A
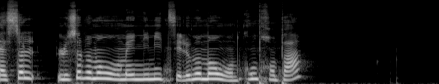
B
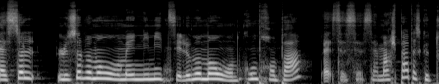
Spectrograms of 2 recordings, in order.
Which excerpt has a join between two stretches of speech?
B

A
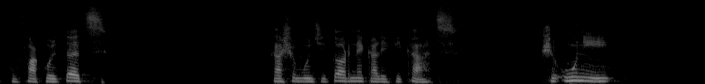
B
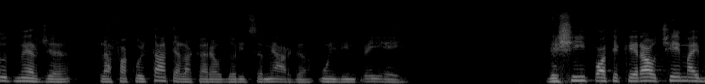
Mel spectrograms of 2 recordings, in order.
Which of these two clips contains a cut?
A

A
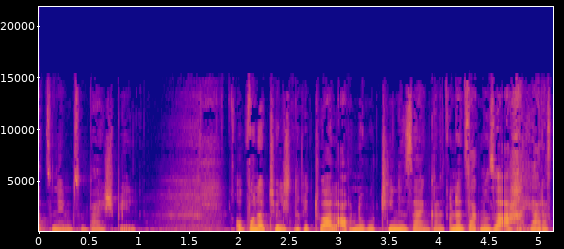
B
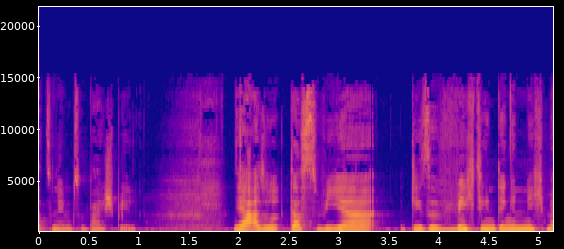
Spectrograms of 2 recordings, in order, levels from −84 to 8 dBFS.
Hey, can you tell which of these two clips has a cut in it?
A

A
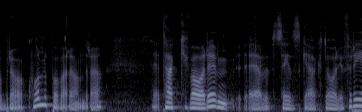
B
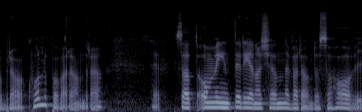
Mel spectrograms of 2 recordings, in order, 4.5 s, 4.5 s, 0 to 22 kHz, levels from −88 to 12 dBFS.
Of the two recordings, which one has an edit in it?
B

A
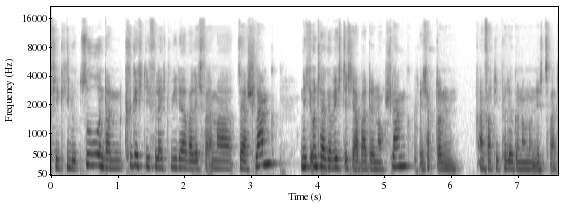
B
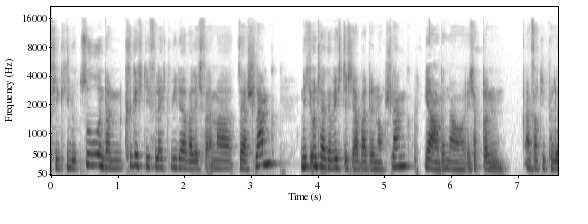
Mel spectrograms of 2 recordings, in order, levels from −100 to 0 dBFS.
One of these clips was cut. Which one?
A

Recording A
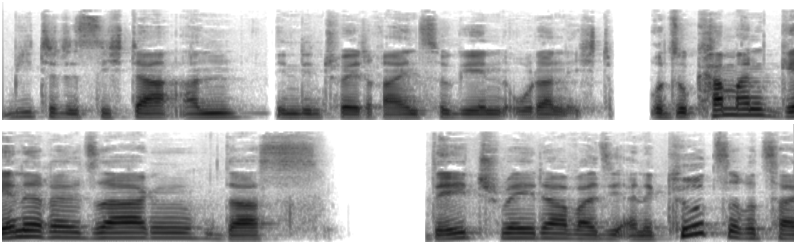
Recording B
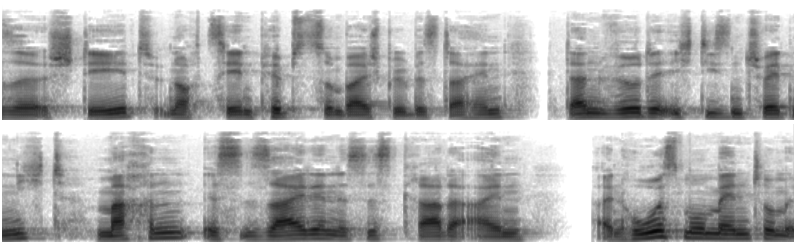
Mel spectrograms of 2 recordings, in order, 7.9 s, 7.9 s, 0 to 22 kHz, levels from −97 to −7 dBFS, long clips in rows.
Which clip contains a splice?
A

